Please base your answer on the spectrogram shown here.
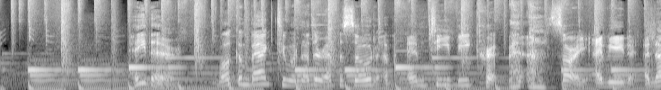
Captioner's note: cough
